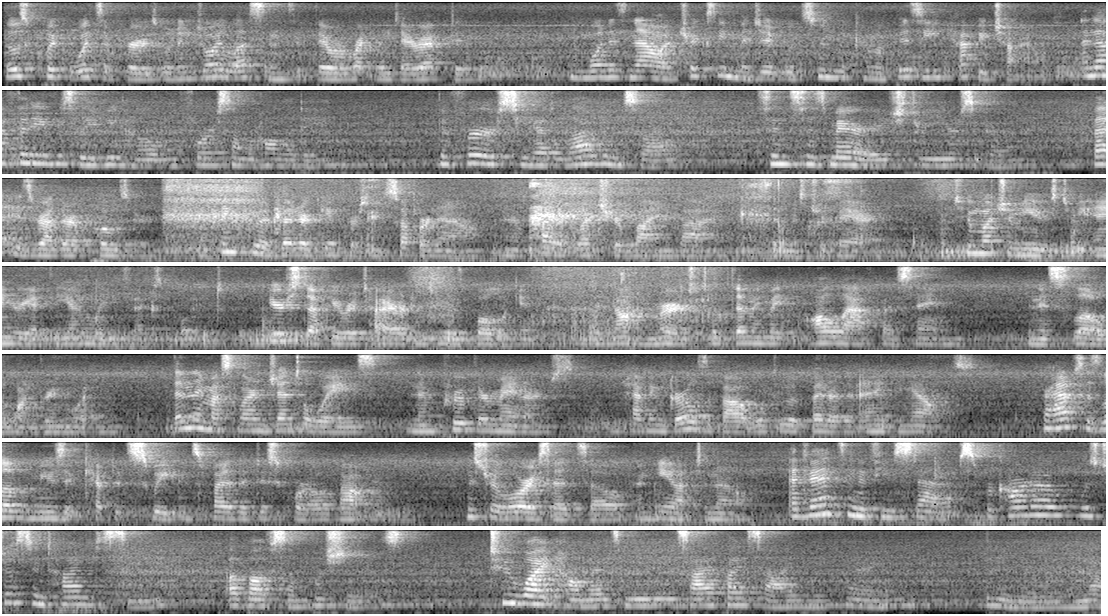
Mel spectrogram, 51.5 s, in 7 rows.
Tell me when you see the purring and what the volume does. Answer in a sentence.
You can hear the purring from 15.8 to 43.4 s, getting quieter.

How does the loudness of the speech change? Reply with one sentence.
The volume of the speech stays about the same.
